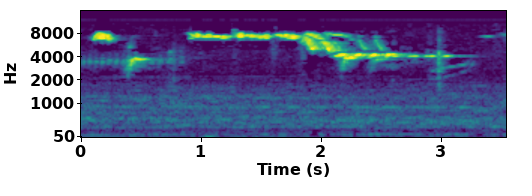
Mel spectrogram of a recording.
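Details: Blue tit singing: a high whistled phrase near 8k that slides downward into a fast buzzy trill around 4k, preceded by a few short thin notes; otherwise quiet.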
